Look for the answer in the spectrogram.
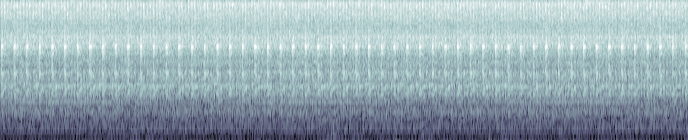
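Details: VW Polo Sedan with CFNA engine: sharp, metallic tapping at about two to three beats a second, very even over a steady idle; unexplained engine knock.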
